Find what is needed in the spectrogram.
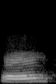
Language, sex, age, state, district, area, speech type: Kashmiri, male, 30-45, Jammu and Kashmir, Baramulla, rural, conversation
